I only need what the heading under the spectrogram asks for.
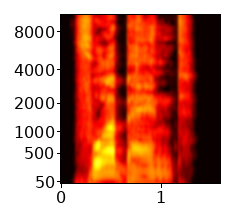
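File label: "Vorband", German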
